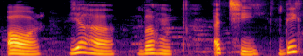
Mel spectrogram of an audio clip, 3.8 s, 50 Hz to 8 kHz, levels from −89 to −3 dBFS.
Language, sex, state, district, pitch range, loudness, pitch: Hindi, female, Chhattisgarh, Raipur, 175-250 Hz, -18 LUFS, 190 Hz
